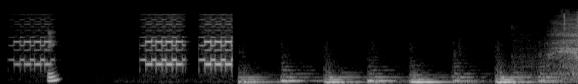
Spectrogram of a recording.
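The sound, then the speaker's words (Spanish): Electronic telephone ringing with an incoming call: three bright, high warbling ring bursts separated by a pause, followed by a lower, rhythmic repeating tone pattern. “creo que tenemos una llamada. ¿Una llamada?”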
